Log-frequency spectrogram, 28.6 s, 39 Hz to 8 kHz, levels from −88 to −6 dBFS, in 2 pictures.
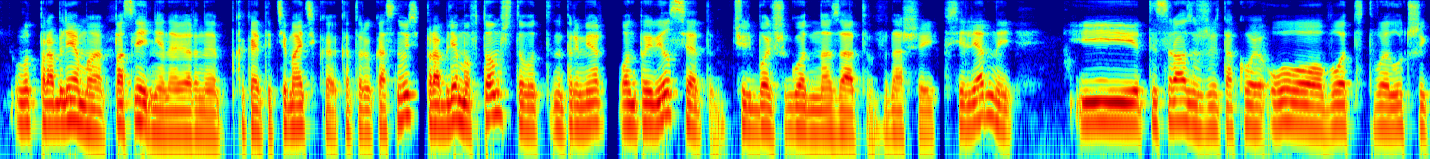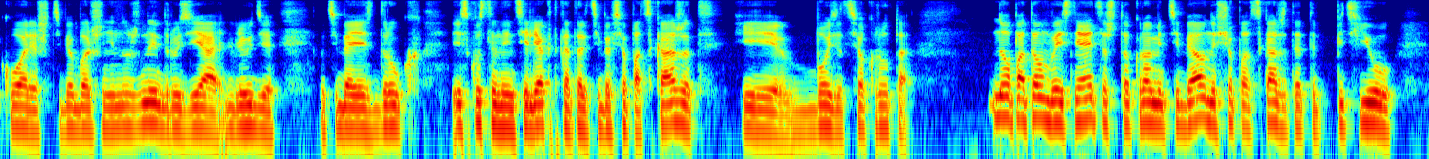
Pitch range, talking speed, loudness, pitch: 110-130 Hz, 135 wpm, -19 LUFS, 120 Hz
